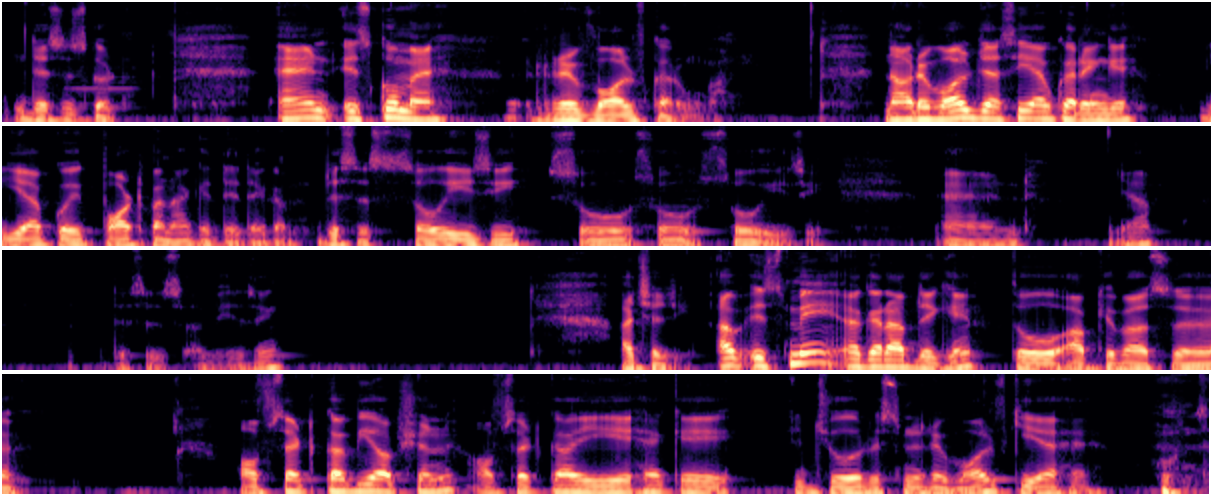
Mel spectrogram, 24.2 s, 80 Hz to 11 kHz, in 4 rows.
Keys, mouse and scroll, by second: 0.3-0.8 alt+scroll down 1, 2.6-3.3 alt+scroll up 1, 4.6 click, 9.3-12.6 drag, 12.6-16.8 drag, 18.3-21.9 drag, 21.9-24.1 drag.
